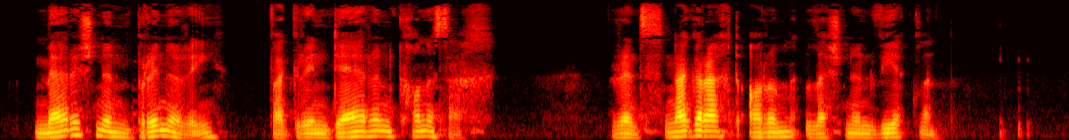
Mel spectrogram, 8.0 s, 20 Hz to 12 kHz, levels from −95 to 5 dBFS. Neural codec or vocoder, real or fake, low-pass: none; real; 10.8 kHz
